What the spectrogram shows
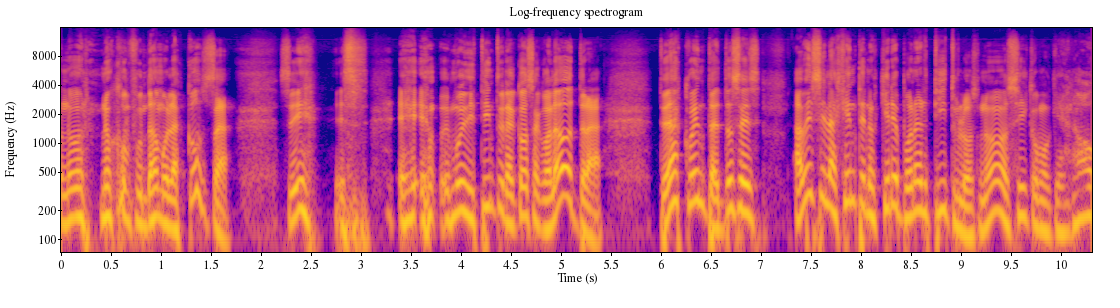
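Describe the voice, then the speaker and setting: A man's voice: a little high, a little mellow, no echo, studio quality. A man preaching a sermon as pastor, emphatic and full of rhetorical questions, with short mocking put-on voices.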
